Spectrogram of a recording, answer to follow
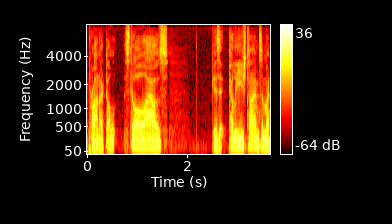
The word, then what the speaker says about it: Khaleej Times: under the affiliate product, still allows, is it Khaleej Times? Am I pronouncing that correctly?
